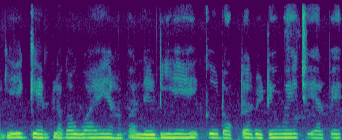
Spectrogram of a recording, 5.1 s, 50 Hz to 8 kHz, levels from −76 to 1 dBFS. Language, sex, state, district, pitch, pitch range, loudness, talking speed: Hindi, female, Bihar, Darbhanga, 205 Hz, 200-210 Hz, -13 LUFS, 185 wpm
